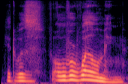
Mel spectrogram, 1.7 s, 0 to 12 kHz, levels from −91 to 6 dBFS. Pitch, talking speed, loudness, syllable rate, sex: 140 Hz, 105 wpm, -16 LUFS, 4.1 syllables/s, male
